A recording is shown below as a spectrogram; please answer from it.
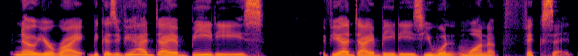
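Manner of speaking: usual speaking voice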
